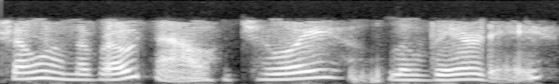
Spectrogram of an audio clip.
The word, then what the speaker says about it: Joy Loverde: Joy Loverde. Did I pronounce that right, Joy? Oh, beautifully. Like the Italian version.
